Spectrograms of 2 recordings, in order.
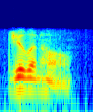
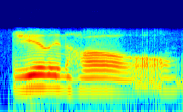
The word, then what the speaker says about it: Gyllenhaal: Jeff Bridges and Maggie, how do you say her name? Gyllenhaal, there, I said it right. Gyllenhaal, mm-hmm.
